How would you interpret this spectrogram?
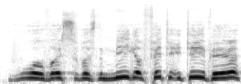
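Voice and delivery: high, wide-eyed sudden idea; excited stoner. Retold or imitated. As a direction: gush over a huge idea. Stoned person gets an idea.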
